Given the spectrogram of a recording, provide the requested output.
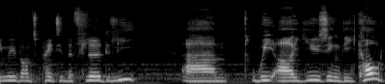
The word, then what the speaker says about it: fleur de lis: Fleur de lis. Okay, I missed out the S on it.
